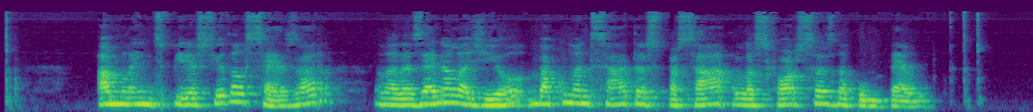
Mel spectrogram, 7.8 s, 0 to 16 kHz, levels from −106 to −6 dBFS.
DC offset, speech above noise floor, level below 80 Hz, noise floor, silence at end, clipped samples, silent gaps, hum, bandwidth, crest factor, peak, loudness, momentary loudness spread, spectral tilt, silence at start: under 0.1%; 50 dB; -66 dBFS; -74 dBFS; 0.75 s; under 0.1%; none; none; 11.5 kHz; 16 dB; -10 dBFS; -25 LUFS; 7 LU; -8.5 dB/octave; 0.05 s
